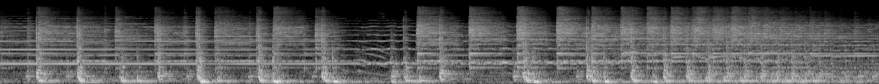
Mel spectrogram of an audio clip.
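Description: Korean traditional music accompanying a fan dance: a drum beats a steady rhythm of about two to three strokes a second under a held melodic line.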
